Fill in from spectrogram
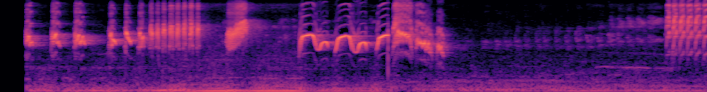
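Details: Chinese hwamei song played to train caged birds: rapid varied phrases of loud whistled notes, buzzy trills and chattering bursts, with a brief quieter pause before a final harsh rattle.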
